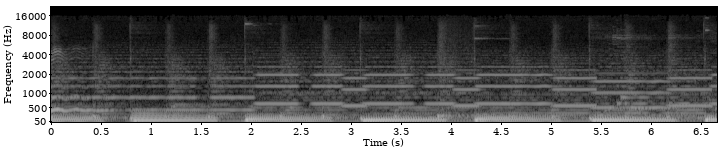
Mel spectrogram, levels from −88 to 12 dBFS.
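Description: No technical faults can be heard anywhere in the clip.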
